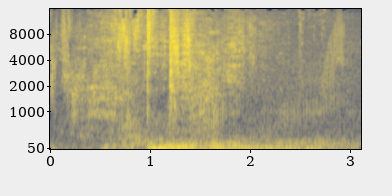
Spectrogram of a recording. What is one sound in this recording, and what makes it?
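A heavy blast booms with a crackling burst of energy.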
